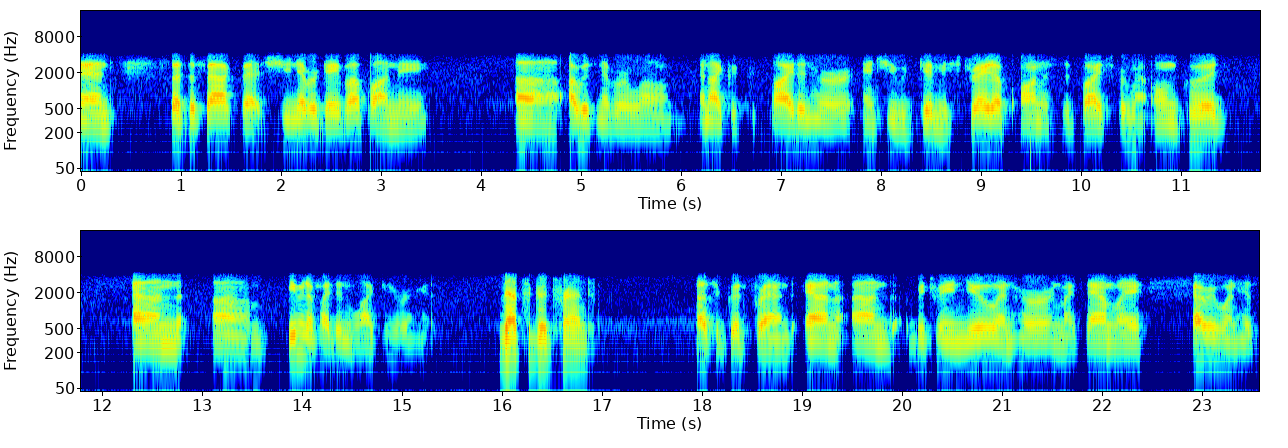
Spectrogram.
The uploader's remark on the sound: THIS IS BOTH AN INTERVIEW AND A CALL IN SHOW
